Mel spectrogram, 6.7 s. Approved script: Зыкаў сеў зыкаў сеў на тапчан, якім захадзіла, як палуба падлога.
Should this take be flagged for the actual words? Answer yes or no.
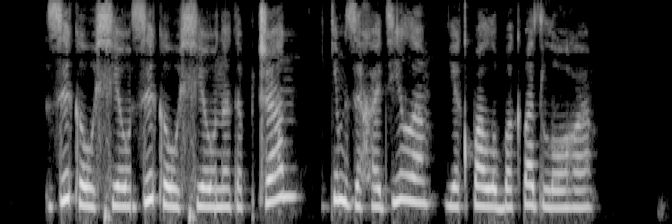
no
